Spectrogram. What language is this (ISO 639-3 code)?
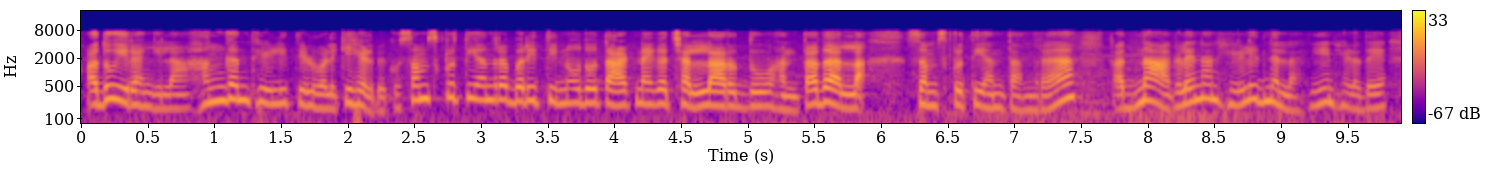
kan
